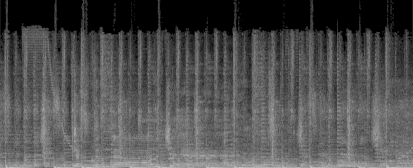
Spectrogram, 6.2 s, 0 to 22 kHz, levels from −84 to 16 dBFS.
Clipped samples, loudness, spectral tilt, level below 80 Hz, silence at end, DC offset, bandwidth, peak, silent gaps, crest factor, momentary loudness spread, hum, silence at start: under 0.1%; -15 LUFS; -4 dB/octave; -16 dBFS; 0 s; under 0.1%; 19 kHz; 0 dBFS; none; 12 dB; 3 LU; none; 0 s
